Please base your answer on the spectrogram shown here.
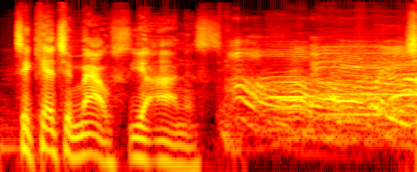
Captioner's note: audience exclaims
